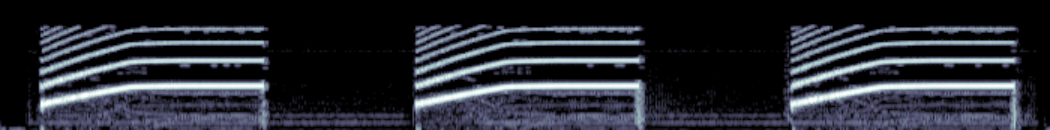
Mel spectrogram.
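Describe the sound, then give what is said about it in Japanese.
A tsunami warning siren, sounding as a major tsunami warning is issued with an order to evacuate to high ground, sounds three times, each blast sweeping upward then holding a steady, loud, harmonic-rich tone for about three seconds, separated by short silent gaps. “大津波警報が発表されました。今すぐ高台に避難してください。”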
